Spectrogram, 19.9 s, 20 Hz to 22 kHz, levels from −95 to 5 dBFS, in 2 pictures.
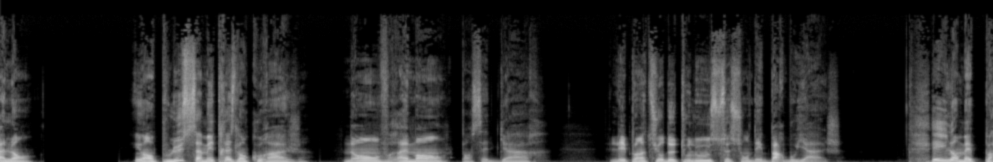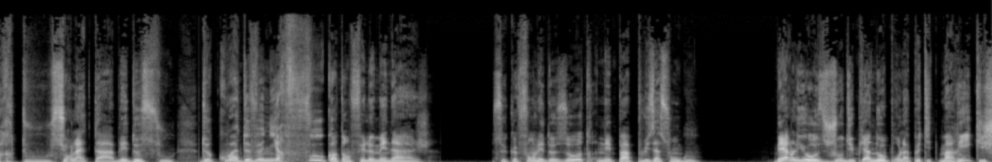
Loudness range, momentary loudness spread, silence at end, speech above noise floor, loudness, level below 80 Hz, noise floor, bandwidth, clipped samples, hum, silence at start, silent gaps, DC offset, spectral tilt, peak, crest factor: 4 LU; 14 LU; 0 s; 67 dB; -21 LUFS; -44 dBFS; -87 dBFS; over 20 kHz; under 0.1%; none; 0 s; none; under 0.1%; -5 dB/octave; 0 dBFS; 22 dB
